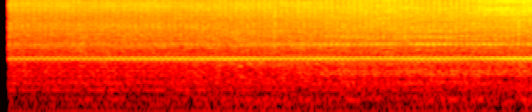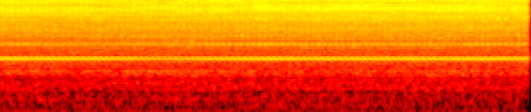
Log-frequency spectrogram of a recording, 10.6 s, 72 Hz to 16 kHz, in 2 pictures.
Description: My e36 making a hissing noise so I believe it's a bad hose and it's making this squeaking noise with it.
